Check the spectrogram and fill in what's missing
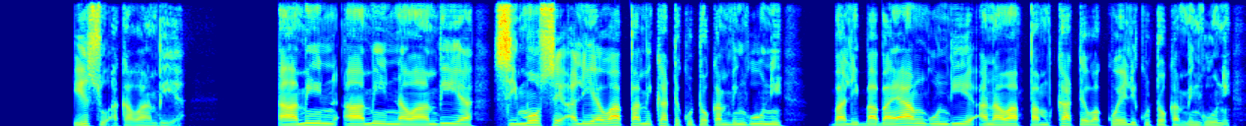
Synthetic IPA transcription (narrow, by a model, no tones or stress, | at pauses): jɛsṵʔa̰ka̰wa̰ːmbḭa̰ | aminaːminːawaːmbia | simɔsɛʔa̰lijɛwapamikatɛkutɔkambiŋɡuni | ɓaliɓaɓajaŋɡundijɛʔanawapam̩katɛwakwɛlikutɔkambiŋɡunḭ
